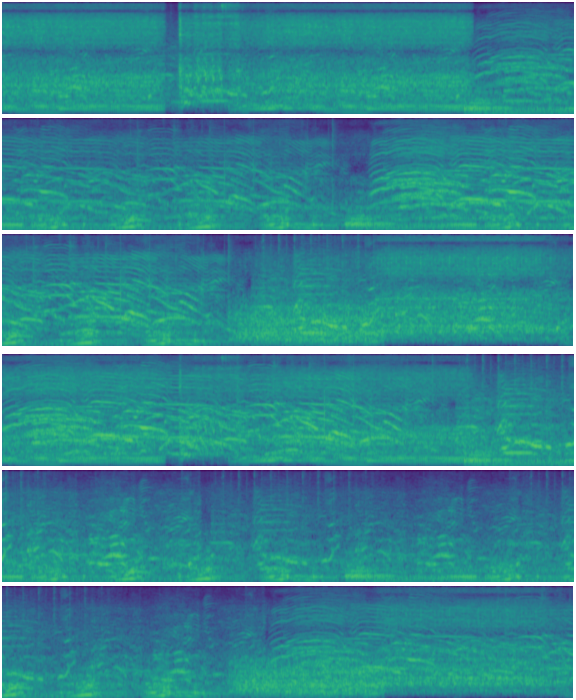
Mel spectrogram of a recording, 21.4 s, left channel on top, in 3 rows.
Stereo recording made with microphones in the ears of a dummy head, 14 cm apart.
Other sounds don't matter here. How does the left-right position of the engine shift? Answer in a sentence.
You can hear the engine stay put.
